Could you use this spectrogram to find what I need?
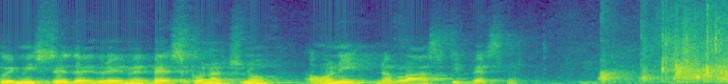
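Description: An elderly man speaks loudly through a microphone in an echoing hall.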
